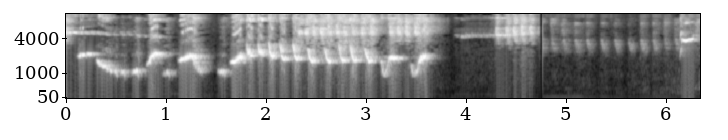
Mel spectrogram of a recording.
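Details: White-rumped shama song used to teach other shamas: varied whistled slurs, then a rapid series of rising notes, followed by a thin high buzzy trill fading out.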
